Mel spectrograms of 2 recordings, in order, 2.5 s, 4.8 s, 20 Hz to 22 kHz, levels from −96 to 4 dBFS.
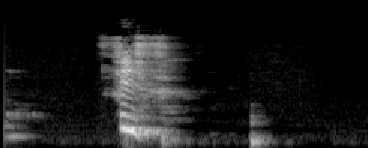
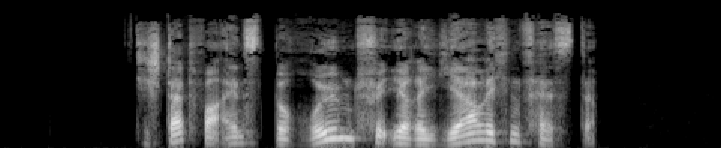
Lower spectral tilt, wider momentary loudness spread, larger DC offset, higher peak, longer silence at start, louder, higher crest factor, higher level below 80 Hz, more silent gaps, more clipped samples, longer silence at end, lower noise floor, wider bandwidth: second, -2 dB/octave vs -3.5 dB/octave; first, 26 LU vs 9 LU; neither; about the same, -2 dBFS vs 0 dBFS; second, 0.75 s vs 0.9 s; about the same, -16 LUFS vs -18 LUFS; about the same, 22 dB vs 20 dB; second, -72 dBFS vs -60 dBFS; neither; neither; second, 0.7 s vs 0.85 s; second, -78 dBFS vs -90 dBFS; second, 9.4 kHz vs 15.5 kHz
